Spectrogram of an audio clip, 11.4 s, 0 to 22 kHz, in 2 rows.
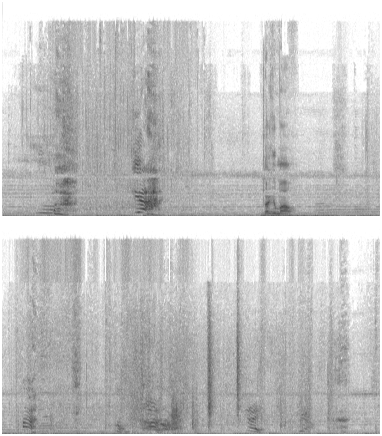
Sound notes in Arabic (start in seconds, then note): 3.8 لهجة اسكتلندية; 6.0 جيرالدو يواصل التأوه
